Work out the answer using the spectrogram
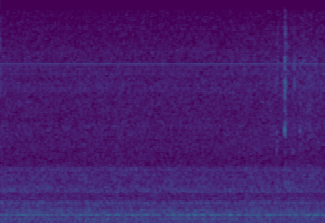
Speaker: Yeah, super smooth. Everything sounds good. The car is way better than the way it came in.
